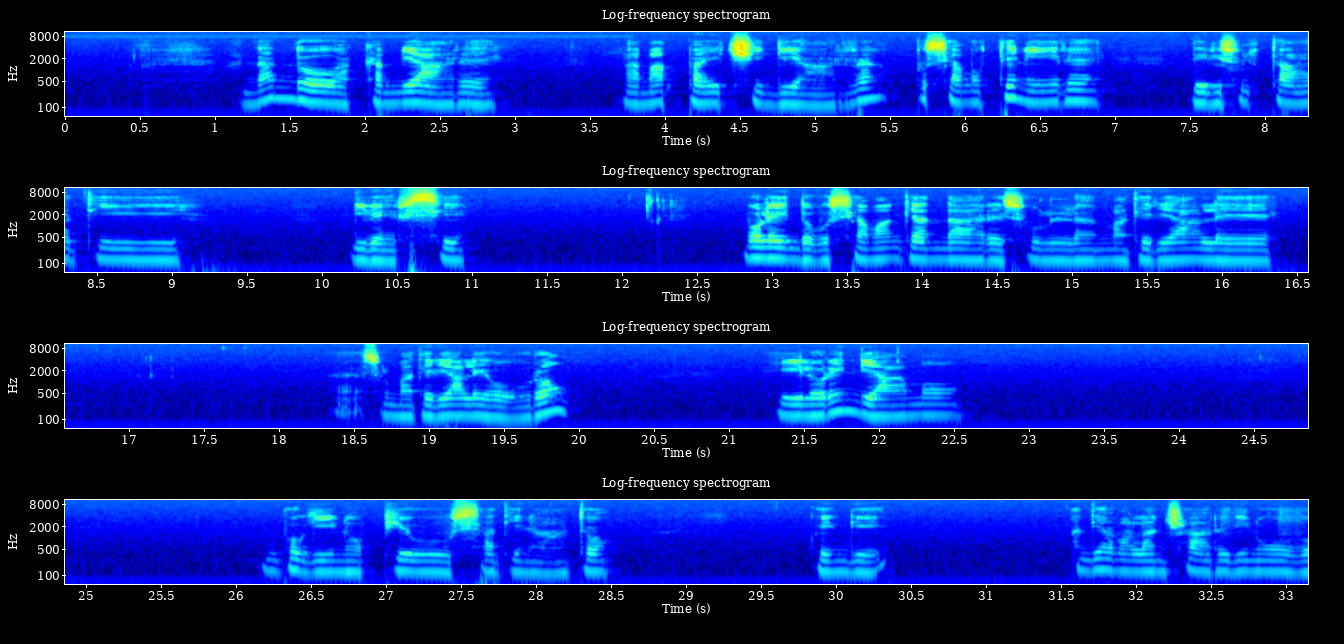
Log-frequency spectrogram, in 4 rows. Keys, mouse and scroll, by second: 1.4 middle click, 5.3 middle click, 13.5 click, 17.7 click, 19.5-20.8 scroll down 2, 21.8-26.1 drag, 28.1 click.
